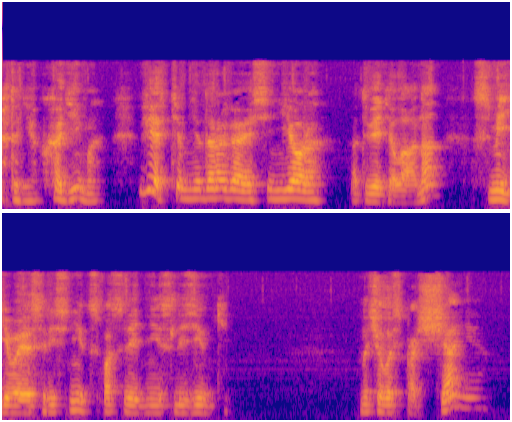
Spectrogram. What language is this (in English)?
Russian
